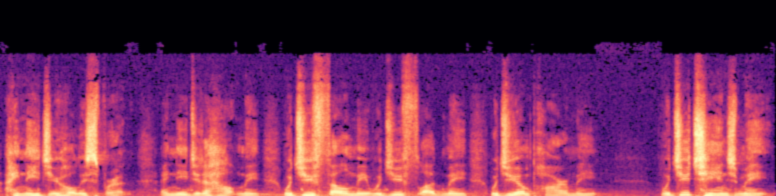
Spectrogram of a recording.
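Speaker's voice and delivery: soft, intimate prayer voice; hushed worship-time prayer; quiet prayer. Acted. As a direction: pray it gently to the Spirit. Leads a yielded prayer.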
